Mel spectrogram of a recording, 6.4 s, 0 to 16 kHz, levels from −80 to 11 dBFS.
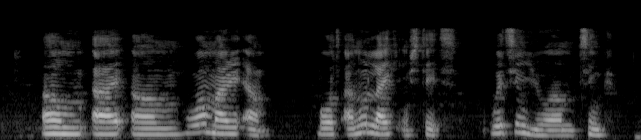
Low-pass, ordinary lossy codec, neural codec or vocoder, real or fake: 7.2 kHz; AAC, 96 kbps; none; real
